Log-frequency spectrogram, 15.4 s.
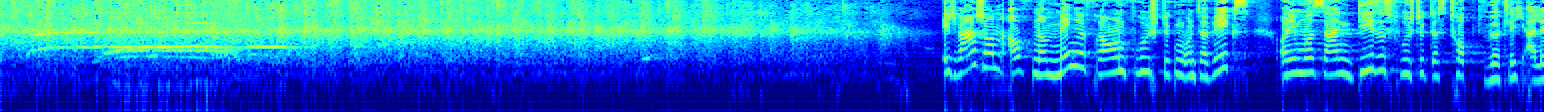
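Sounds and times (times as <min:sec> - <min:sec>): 
crowd clapping: 0:00.0 - 0:09.2
speech: 0:09.5 - 0:15.4.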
